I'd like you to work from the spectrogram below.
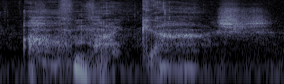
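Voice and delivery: a breathless, slow, voiceless gasp of shock; stunned whisper. Retold or imitated. Listener reacts to the shocking story, stunned whisper. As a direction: whisper it like you can't believe it. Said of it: "You're like".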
